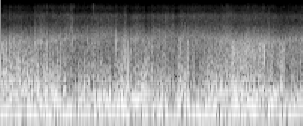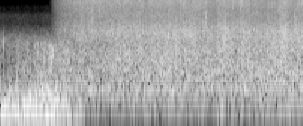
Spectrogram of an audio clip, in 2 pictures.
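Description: Strong gusting wind buffets the microphone on an exposed Scottish mountain in winter, a loud continuous roar that drops to a steadier, quieter rush partway through.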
